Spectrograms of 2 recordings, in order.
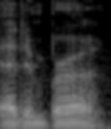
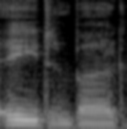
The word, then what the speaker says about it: Edinburgh: of them will not know that it's actually Edinburgh and will think it's Glasgow and pronounce it Glascow and those people get immediately sent to the Goolag. But if they do know it's Edinburgh and pronounce it Edinburgh, they they're fine.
